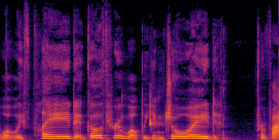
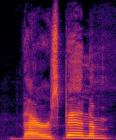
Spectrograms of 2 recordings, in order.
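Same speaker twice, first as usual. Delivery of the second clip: put-on a half-hearted stab at a pirate accent, louder; attempted pirate accent; 6 dB louder than usual. Host's second go at a pirate accent, loud. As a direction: try a pirate accent, break off mid-word. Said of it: "I cannot do a pirate accent with that phrase".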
